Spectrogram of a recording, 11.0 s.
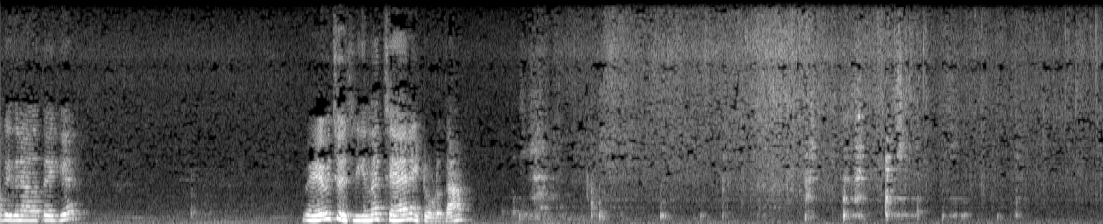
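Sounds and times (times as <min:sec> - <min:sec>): food sizzling in a pan: 0:05.0 - 0:11.0
spatula scraping and knocking pan: 0:05.1 - 0:10.5.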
